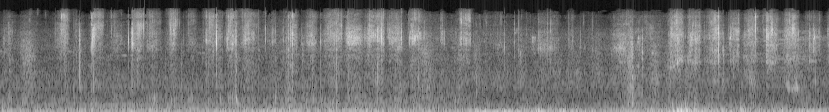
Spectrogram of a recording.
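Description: Fillet knife slicing along the backbone of a red drum, making many small crackling clicks and scrapes as it cuts through scales and flesh along the bone, over a low steady rumble.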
